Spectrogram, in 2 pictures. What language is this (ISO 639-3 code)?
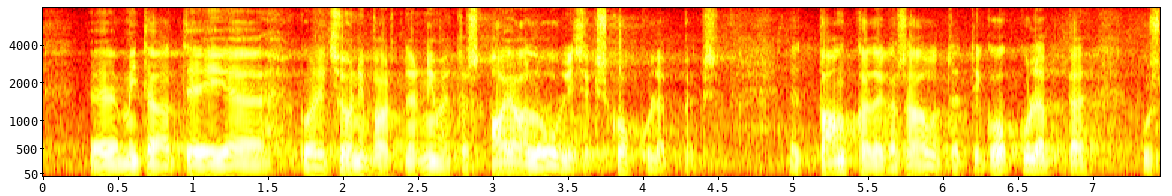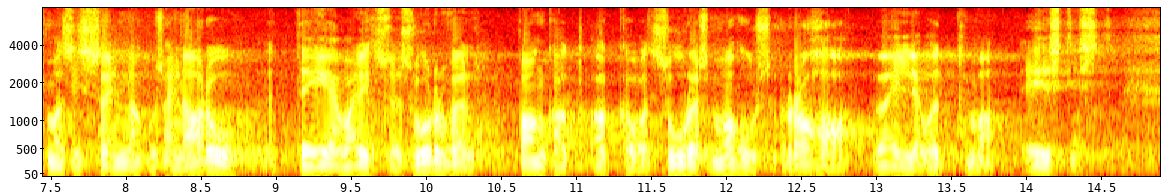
est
